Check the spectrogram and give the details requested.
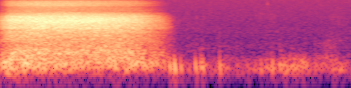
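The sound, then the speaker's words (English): A single long, loud breathy exhale out of the mouth, released after a held breath during a relaxation breathing exercise, rushes out for about a second, airy, then cuts off, leaving faint low rustling. “And then we're all going to take a huge exhale out of our mouths together and feel everything in your body just melt into your mat or your chair.”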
